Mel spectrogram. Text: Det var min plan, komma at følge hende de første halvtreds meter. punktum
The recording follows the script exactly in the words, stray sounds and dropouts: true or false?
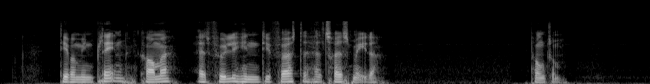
true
